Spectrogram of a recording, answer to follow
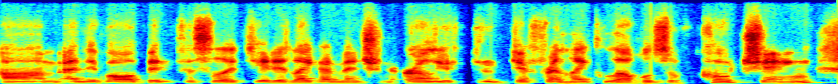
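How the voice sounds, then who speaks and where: Her intonation fairly even, a woman speaks with a Spanish accent. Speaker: business coaching client. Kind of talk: podcast interview.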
